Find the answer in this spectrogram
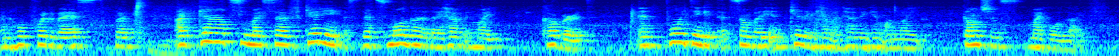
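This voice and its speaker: A woman with a Lebanese accent, fairly high-pitched, at a fairly quick pace with ordinary pitch variation, amid audible room echo and noticeable background noise. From Lebanon. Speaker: town hall attendee. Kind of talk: public comment at town hall. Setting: town hall meeting at a fire station.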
